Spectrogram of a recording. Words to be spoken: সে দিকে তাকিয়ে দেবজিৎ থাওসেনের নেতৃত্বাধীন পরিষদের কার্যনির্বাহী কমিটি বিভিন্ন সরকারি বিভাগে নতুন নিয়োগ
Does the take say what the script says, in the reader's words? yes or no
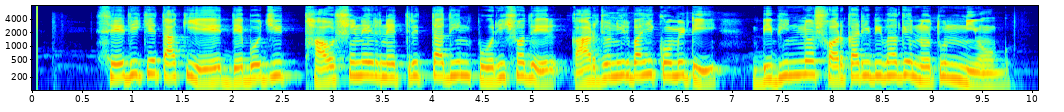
yes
